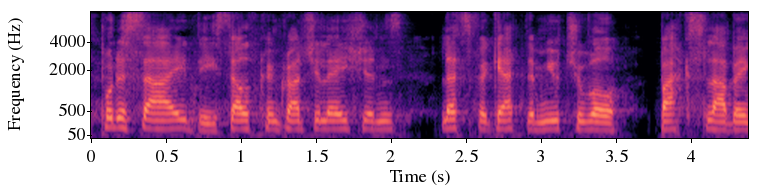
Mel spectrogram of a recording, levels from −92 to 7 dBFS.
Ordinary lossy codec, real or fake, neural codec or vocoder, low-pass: none; fake; codec, 16 kHz, 4.8 kbps, FACodec; none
